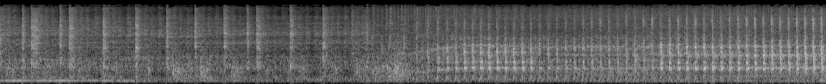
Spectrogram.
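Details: 1998 Ford Focus MK1 with FYDA petrol engine, 230,000 km, hard to start after standing three months: a sharp, regular knock at idle that grew after the standstill. Owner suspects a valve seat or rod bearing; the engine was eventually replaced.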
